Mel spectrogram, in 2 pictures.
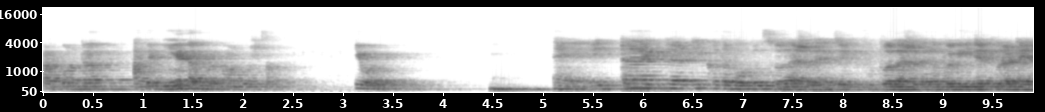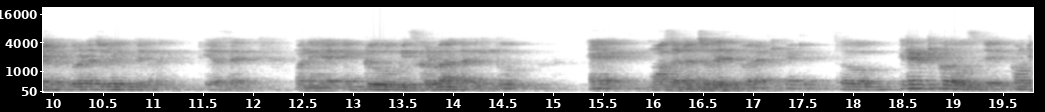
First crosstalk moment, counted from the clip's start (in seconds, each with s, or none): none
